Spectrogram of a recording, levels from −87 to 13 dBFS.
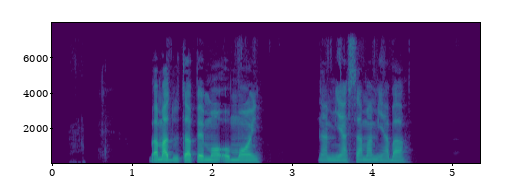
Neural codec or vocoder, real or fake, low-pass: none; real; 7.2 kHz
